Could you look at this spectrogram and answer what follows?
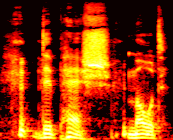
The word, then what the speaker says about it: Depeche Mode: Nachdem wir das, ich muss jetzt aufpassen bei der Aussprache, Depeche Mode Special zu Black Celebration hatten, weil ich glaube, habe da immer ein bisschen ein etwas I-Ton reingebracht.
